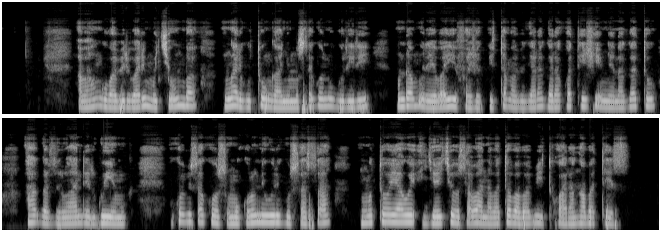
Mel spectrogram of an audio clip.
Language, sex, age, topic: Kinyarwanda, female, 25-35, education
